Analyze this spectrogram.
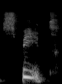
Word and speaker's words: speed: lo mismo pasa acá no sería Speed está muy suavecita muy chiquitica sin abrir mucho la boca y esta doble doble e tiene sonido como la i en español Entonces sí sí a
